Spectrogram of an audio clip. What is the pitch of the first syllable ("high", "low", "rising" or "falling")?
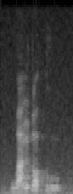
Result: rising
